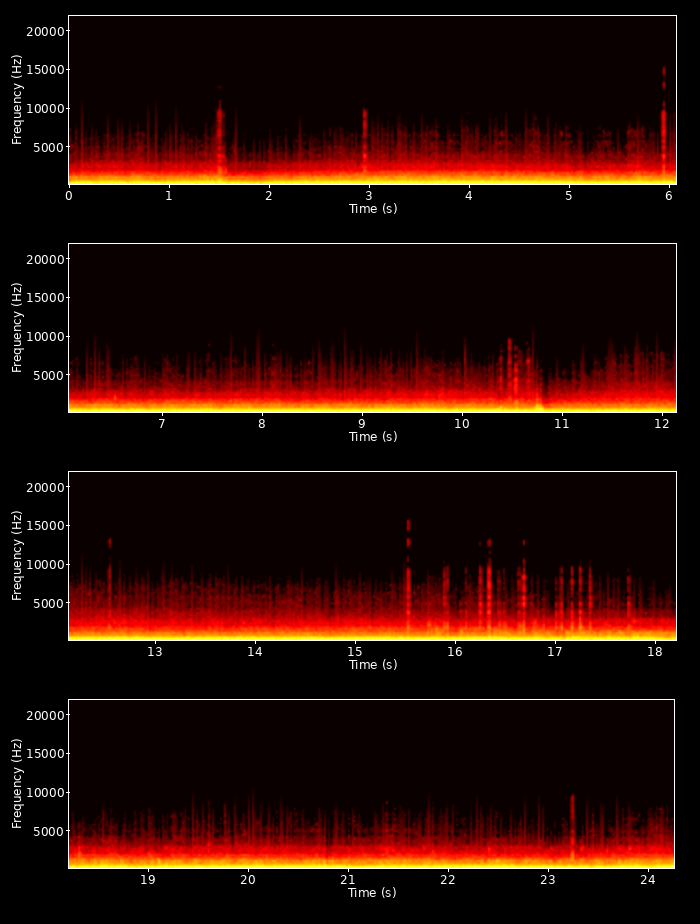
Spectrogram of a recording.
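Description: Wind buffets loudly and steadily past a moving bicycle.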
